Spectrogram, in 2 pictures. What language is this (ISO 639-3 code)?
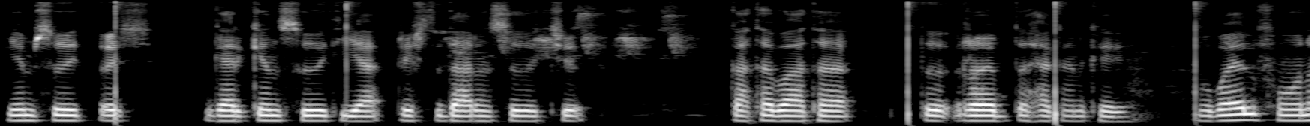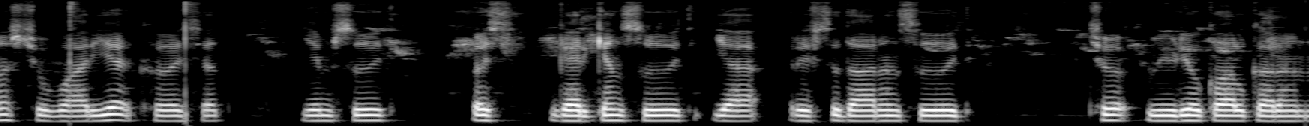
kas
